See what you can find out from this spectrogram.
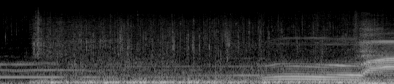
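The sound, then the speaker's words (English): Water pours steadily into a basin, a continuous gurgling rush with a ringing tone that climbs in pitch as the basin fills, growing slightly louder toward the end. No voices. “Fill our water basin.”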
